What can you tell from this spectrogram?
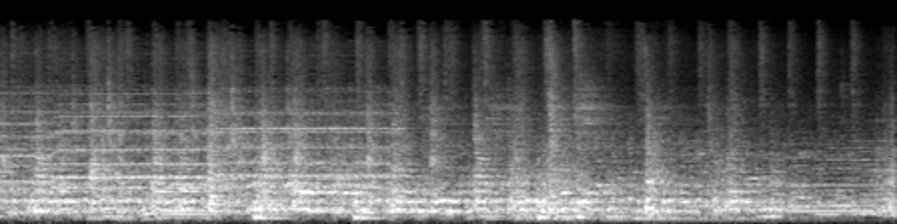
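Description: Small band playing dense, freely moving music live: violin, saxophone and double bass holding tones over a drum kit struck busily throughout.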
